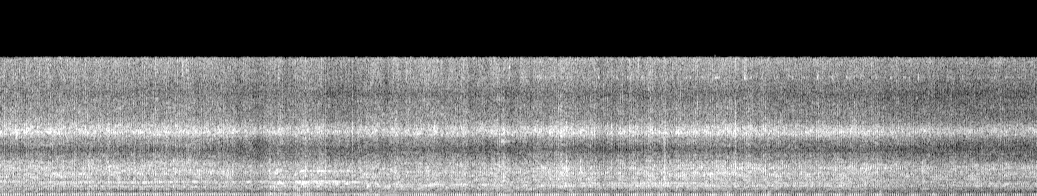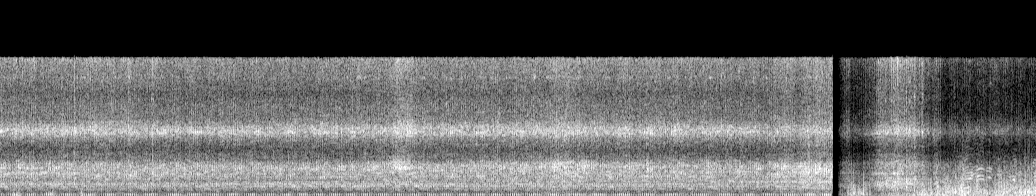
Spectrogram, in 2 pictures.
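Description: Engine of the roofed motor vehicle being ridden, running steadily while it drives along, heard from on board with road and wind noise. Its note shifts about four seconds in, and the sound cuts out briefly near the end.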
